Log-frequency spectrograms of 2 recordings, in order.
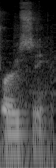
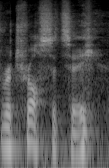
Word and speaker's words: Retrocity: Hello, It's- Retrosi. It's pronounced Retrocity. Where do you get those extra syllables from?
